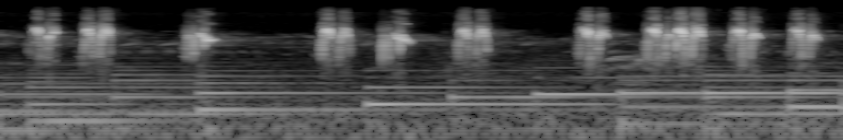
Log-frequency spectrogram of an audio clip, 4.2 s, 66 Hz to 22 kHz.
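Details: Calls of the white wagtail from a trapping lure for migrating birds, 2020 season: clipped, high paired chirps in irregular groups with short silences, over faint sustained background music.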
